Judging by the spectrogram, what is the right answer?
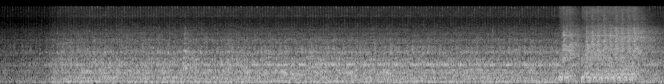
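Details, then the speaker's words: Waste-spark ignition engine at idle with one spark plug wire disconnected to make a big air gap: uneven loping beat, three or four stumbles a second; misfire from an open plug wire. "And what I'm going to do is I'm going to reach down and disconnect this make a big air gap. Okay, you can hear that on the camera and I'll let you see the waveform over here."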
